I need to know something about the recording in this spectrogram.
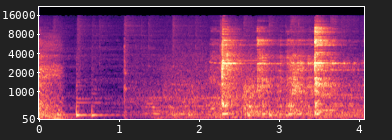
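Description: A thin-stemmed wine glass is set down on a table before a guest for a wine tasting, giving two light, bright clinks about a second apart over a soft, busy background.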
